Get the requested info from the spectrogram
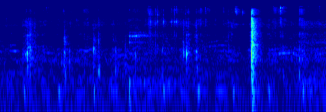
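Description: Quiet handling of paper and cardstock on a craft mat: soft rustles and light taps, with one sharp click a little after three seconds.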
